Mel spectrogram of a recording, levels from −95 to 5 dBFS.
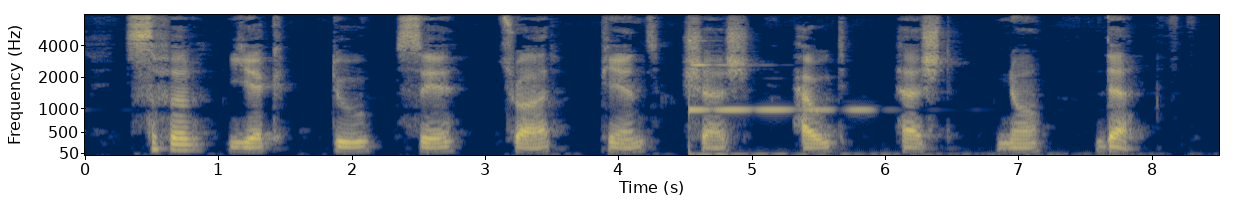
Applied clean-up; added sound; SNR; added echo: classical method Wiener filter.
